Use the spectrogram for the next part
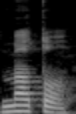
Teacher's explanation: مطو، میم کو تو کے اوپر ملائیں گے اور یہاں پہ تو کے اوپر جزم ہے تو یہاں پہ کیا ہوگا؟ قلقلہ ہوگا، یعنی نمایاں پڑھیں گے۔ مطو، نارمل نہیں پڑھنا، مت نہیں پڑھنا، مطو نمایاں۔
